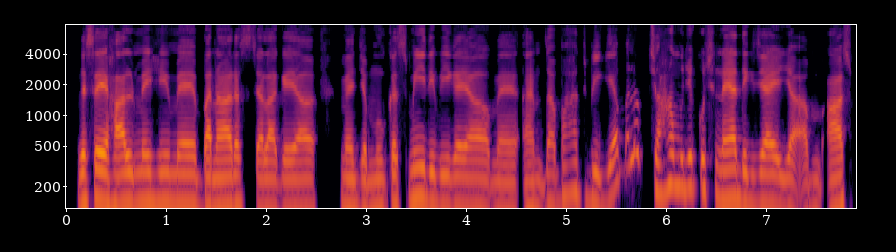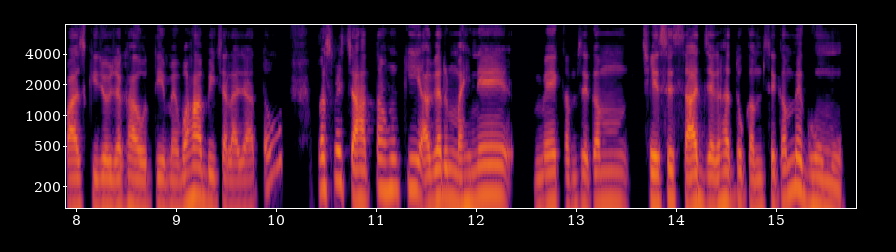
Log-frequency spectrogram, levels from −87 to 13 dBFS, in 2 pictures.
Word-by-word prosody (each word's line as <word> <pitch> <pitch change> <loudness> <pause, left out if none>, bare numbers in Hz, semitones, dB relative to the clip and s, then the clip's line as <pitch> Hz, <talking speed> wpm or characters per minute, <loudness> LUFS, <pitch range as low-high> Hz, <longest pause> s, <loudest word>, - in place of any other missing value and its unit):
जैसे 140 +1 +7
हाल 130 +2 +5
में 140 +1 +1
ही 135 0 -1
मैं 135 -1 +1
बनारस 125 +1 +3
चला 120 0 +2
गया, 120 0 0 0.3
मैं 120 -1 0
जम्मू 120 0 -2
कश्मीर 145 +2 0
भी 130 0 -3
गया, 120 -2 +1
मैं 110 0 -3
अहमदाबाद 135 +9 -4
भी 140 -2 -1
गया 150 - -1
मतलब 400 +5 -3
जहाँ 185 +3 0
मुझे 195 -1 0
कुछ 185 -3 -5
नया 150 0 +5
दिख 130 -1 -2
जाए 130 -1 +4
या 125 0 -1 0.4
आस-पास 120 -1 +1
की 120 - -5
जो 120 0 0
जगह 120 +1 0
होती 120 +1 -1
है 120 - -2
मैं 115 - -4
वहाँ 155 +1 +4
भी 130 -2 -4
चला 115 -2 -3
जाता 120 - -5
हूँ। 305 +11 -9 0.4
बस 195 0 +1
मैं 225 - +3
चाहता 145 +5 +2
हूँ 185 +1 -1
कि 190 -1 -1
अगर 150 +3 +2
महीने 140 +3 0 0.5
में 135 +3 0
कम 120 0 -6
से 130 0 -2
कम 140 0 -4 0.2
6 135 -1 +4
से 145 +3 0
7 130 -1 +4
जगह 130 +2 +2
तो 140 0 -4
कम 120 -2 -4
से 135 - -1
कम 150 +4 -3
मैं 190 -3 +2
घूमूँ। 115 - -2
130 Hz, 220 wpm, -24 LUFS, 120-145 Hz, 0.5 s, जैसे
